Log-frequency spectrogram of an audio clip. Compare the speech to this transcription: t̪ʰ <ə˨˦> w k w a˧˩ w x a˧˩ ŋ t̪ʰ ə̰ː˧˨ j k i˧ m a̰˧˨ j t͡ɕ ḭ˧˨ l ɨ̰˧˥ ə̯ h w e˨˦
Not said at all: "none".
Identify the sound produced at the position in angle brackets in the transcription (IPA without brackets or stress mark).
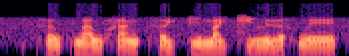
ə˨˦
